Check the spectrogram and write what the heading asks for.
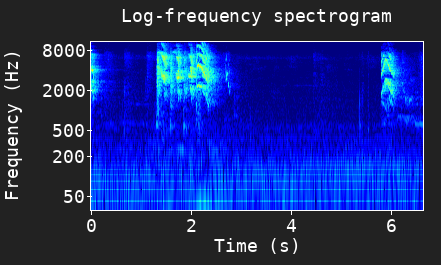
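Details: A burst of scratchy, squawking budgerigar warble lasting about one and a half seconds, a long silence with one faint click, then another short chirpy outburst.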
